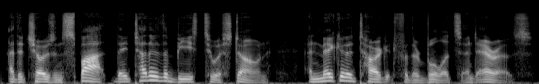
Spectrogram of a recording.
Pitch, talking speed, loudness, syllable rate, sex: 110 Hz, 235 wpm, -21 LUFS, 5.6 syllables/s, male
